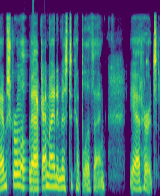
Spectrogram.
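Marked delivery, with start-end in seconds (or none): none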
